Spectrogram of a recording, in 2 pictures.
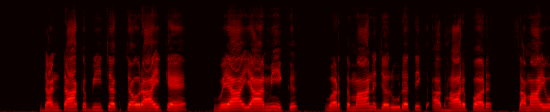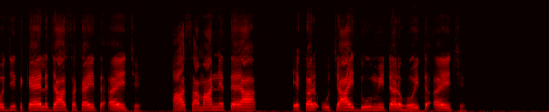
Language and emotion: Maithili, neutral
